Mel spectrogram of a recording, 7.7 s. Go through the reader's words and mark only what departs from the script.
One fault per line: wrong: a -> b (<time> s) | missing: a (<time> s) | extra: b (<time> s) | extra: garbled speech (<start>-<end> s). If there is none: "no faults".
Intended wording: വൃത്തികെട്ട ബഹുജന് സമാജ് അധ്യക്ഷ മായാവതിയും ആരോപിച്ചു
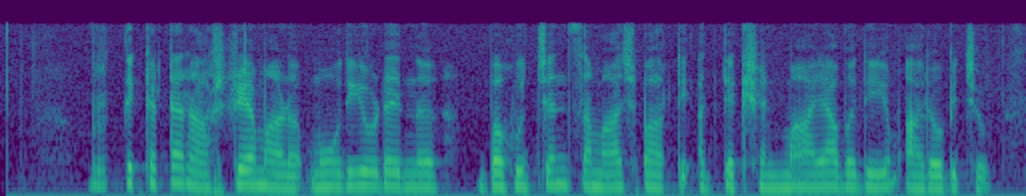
extra: രാഷ്ട്രീയമാണ് മോദിയുടേതെന്ന് (1.4 s)
extra: പാര്ട്ടി (4.9 s)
